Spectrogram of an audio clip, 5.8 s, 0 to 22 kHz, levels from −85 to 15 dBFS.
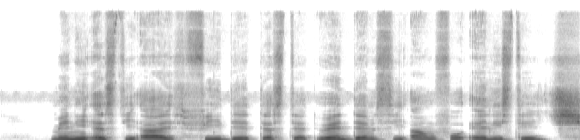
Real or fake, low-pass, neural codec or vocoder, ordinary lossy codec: real; none; none; none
